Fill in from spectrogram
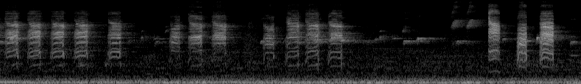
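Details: Young birds being fed give rapid, raspy begging notes, several per second in uneven bursts, then a pause and a few louder screechy squawks at the end.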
